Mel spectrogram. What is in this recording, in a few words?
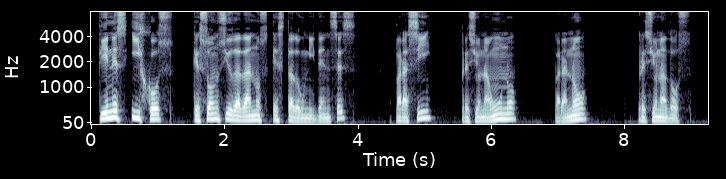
Spanish, hotline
